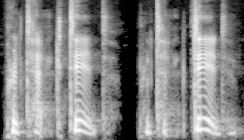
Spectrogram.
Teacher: We use the id ending, we add a syllable because it ends in a T.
